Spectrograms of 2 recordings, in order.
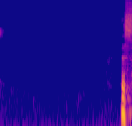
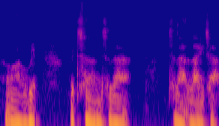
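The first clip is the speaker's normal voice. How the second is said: whispered aside; 8 semitones lower, 12 dB quieter than usual. Real, not acted.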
